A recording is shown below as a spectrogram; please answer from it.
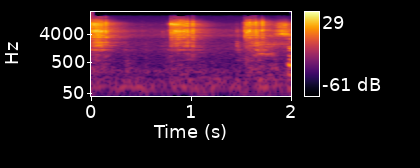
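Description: Socket ratchet clicking in three short runs about half a second to a second apart, as the 19 mm bolts holding the hub to the coilover are turned.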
